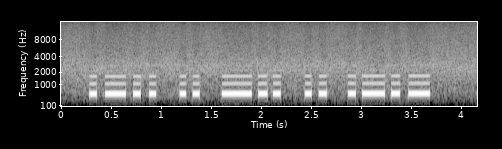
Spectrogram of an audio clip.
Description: Morse code (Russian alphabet), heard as a keyed tone, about 16 wpm, 540 Hz. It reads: ЛИДИЯ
